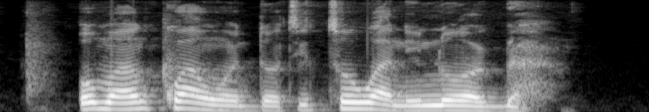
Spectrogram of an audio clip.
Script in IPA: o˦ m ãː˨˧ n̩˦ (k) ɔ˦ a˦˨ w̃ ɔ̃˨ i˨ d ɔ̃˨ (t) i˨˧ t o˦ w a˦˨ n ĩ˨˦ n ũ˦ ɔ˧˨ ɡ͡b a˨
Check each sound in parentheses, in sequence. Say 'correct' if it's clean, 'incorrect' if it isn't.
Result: correct, correct

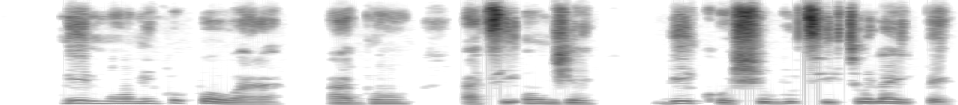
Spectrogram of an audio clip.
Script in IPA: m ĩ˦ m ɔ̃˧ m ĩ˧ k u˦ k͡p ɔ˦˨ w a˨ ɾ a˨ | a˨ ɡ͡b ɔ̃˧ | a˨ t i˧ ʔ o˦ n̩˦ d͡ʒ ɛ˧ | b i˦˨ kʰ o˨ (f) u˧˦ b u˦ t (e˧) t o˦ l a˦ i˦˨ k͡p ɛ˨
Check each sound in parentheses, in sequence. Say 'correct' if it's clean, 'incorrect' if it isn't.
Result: incorrect, incorrect

